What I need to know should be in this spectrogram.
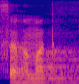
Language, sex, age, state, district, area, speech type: Marathi, male, 18-30, Maharashtra, Kolhapur, rural, read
